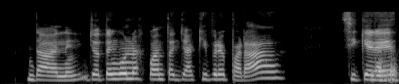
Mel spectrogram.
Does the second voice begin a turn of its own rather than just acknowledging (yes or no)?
no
